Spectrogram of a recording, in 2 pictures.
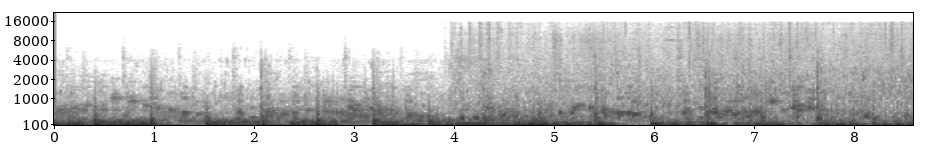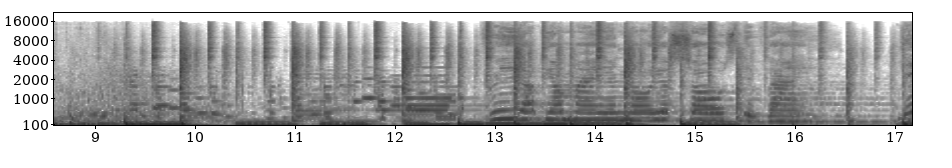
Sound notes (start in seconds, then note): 3.7 bubbles sloshing; 9.2 upbeat music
